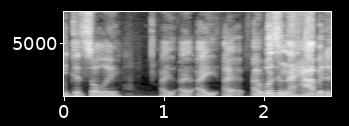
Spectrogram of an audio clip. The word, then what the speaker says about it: Dit-Sully: So you don't pronounce the T of the dit. So Louis Dit-Sully. – Oh, D. Oh, okay. Louis Dit-Sully.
